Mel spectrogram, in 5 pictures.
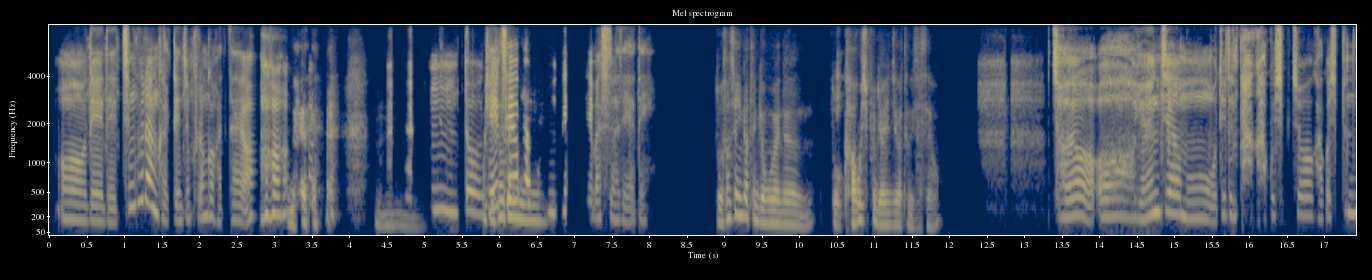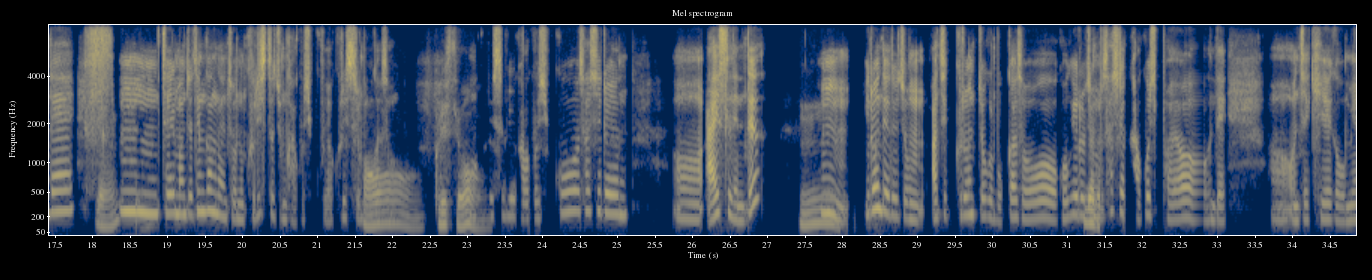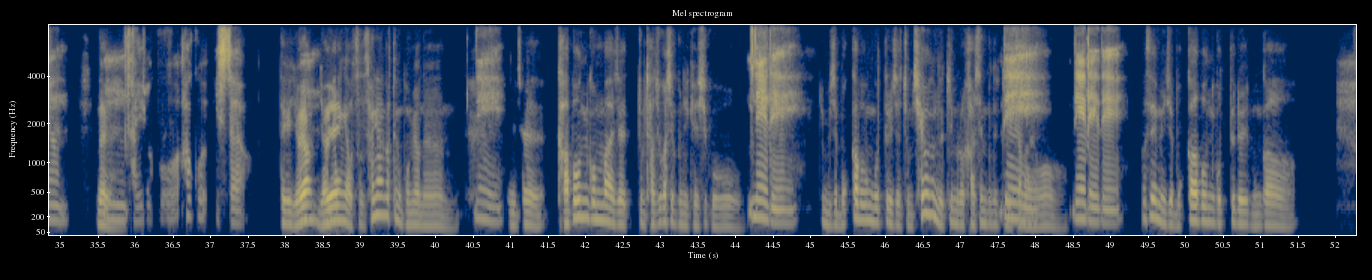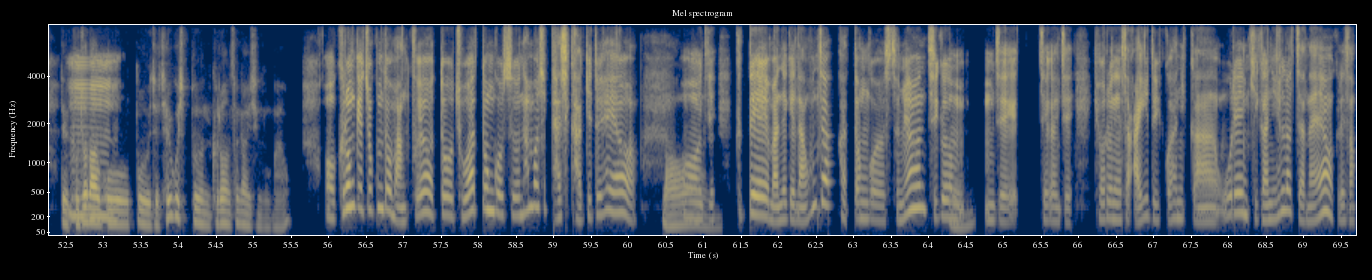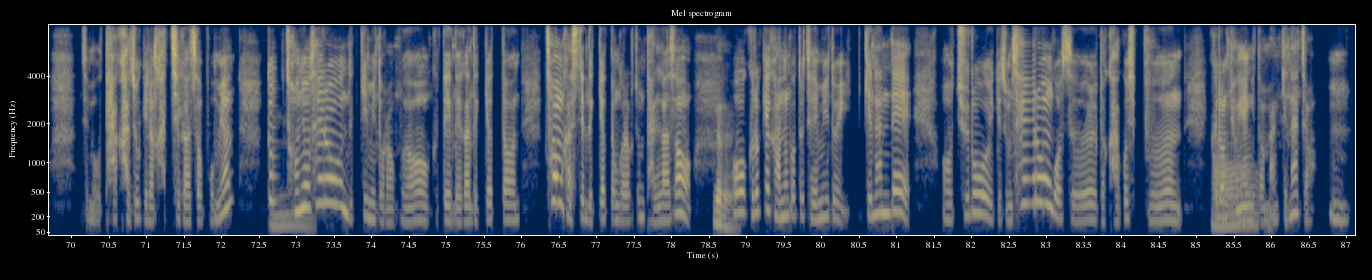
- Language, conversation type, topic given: Korean, unstructured, 친구와 여행을 갈 때 의견 충돌이 생기면 어떻게 해결하시나요?
- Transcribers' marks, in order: laughing while speaking: "네"; laugh; other background noise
